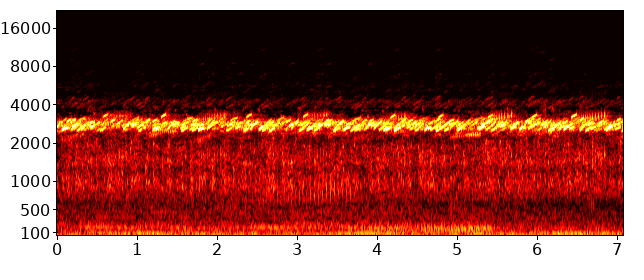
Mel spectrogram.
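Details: A constant wall of shrill frog trills fills the evening air, many callers overlapping into one seamless high buzz, with a quiet low murmur in the background.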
